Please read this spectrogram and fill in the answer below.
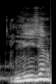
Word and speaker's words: lesion: इसी प्रकार से LESION, इसमें भी देखो SION यूज हुआ है लेकिन उससे पहले वोवेल है ई। लीजन पढ़ेंगे इसको, लीजन मीन्स जख्म या घाव।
